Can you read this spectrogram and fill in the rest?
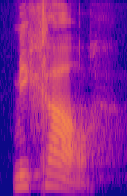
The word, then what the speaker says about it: Michal: properly pronounce her name. Michal, it's that guttural that we aren't all that used to.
